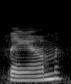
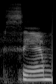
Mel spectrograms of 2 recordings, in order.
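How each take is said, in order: First: It begins with a lisped th sound. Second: It begins with a clear s sound.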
